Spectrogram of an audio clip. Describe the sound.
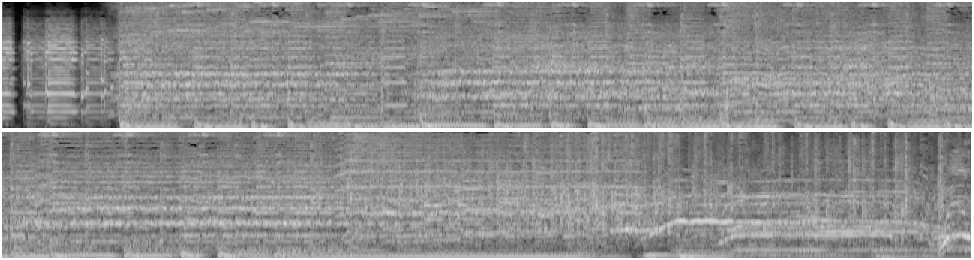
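Festive Christmas arrangement of a TV show theme tune, loud full music that starts after a brief moment and plays steadily to the end.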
